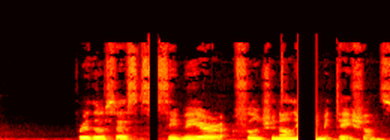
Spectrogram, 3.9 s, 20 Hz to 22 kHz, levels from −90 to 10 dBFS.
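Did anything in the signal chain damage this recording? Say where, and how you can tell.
Yes. Blocks of digital silence at 1.49–1.58 s and 2.97–3.16 s point to buffer underruns in the driver stage, consistent with 4096- and 8192-sample zero-filled blocks.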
